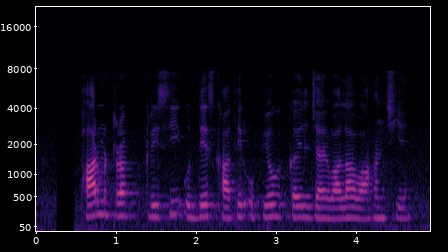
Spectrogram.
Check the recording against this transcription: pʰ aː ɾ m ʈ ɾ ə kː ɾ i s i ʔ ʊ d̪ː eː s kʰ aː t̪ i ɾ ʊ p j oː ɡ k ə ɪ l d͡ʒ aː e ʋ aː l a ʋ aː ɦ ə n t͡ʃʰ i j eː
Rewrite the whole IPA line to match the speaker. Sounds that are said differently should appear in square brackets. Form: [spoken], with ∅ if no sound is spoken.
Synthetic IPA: pʰ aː ɾ m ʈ ɾ ə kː ɾ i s i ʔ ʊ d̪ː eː s kʰ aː t̪ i ɾ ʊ p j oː ɡ k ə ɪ l d͡ʒ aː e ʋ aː l a ʋ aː ɦ ə n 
